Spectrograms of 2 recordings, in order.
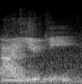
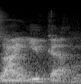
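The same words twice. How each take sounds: First: It uses the local Southern Indiana pronunciation. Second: It uses the original pronunciation of the name. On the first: This is how people in the area say it. The speaker calls it wrong. "we mispronounce it, but we call it Iuka" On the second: This is what the place was really called. The speaker calls it right. "but it was Iuka"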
